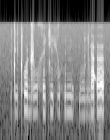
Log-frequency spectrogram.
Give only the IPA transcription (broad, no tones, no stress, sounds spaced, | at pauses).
t i̤ tʰ u ɖ͡ʐ o̤ x e c i ç ṳ h i ŋ͡m e̤ ɡ͡b ɔ̤ d ɔ̤ ɾ a ʔ œ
